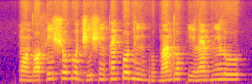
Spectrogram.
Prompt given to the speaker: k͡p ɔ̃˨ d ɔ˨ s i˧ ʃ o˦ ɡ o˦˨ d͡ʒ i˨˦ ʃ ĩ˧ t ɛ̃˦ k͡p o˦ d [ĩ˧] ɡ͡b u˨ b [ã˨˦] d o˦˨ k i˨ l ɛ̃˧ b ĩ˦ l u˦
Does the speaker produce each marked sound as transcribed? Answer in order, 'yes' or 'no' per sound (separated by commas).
yes, yes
